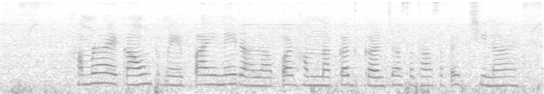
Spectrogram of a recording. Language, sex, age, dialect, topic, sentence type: Maithili, female, 25-30, Southern/Standard, banking, question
